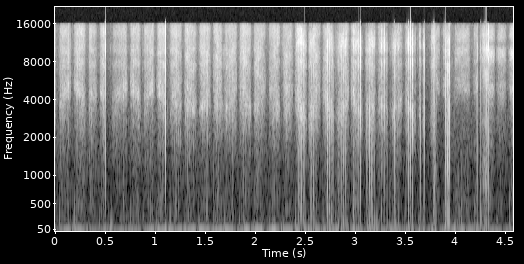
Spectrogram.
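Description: A small hollow white plastic earphone remote is rubbed back and forth with white plastic tweezers. The result is a quick, bright scratchy rasping in uneven strokes with sharp, high clicks scattered through it.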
